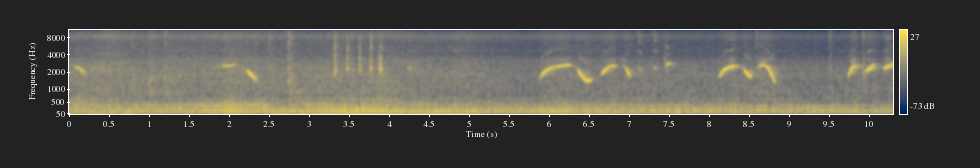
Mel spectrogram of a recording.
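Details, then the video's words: Young male sooty-headed bulbul, tame and kept, learning to sing: after a quiet start, a run of arched whistled notes in quick pairs and triplets over a loud low rumbling hum. "Burung Kutilang Jantan Jinak Ajar petetan"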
